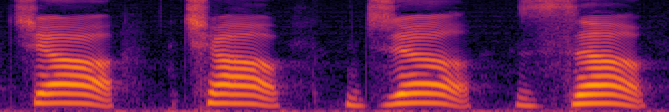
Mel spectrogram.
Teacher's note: तो स्पर्श संघर्षी कहते हैं बच्चे, जो च वर्ग होता है ये स्पर्श व्यंजन तो होता है, लेकिन जब हम इसे बोलते हैं तब घर्षण करते हुए निकलता, च छ ज ज होता है, नहीं संघर्षण हो रहा है।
